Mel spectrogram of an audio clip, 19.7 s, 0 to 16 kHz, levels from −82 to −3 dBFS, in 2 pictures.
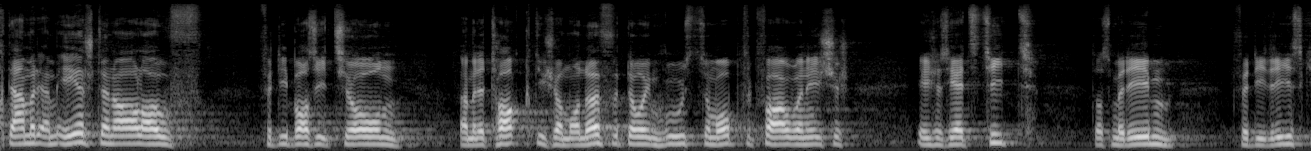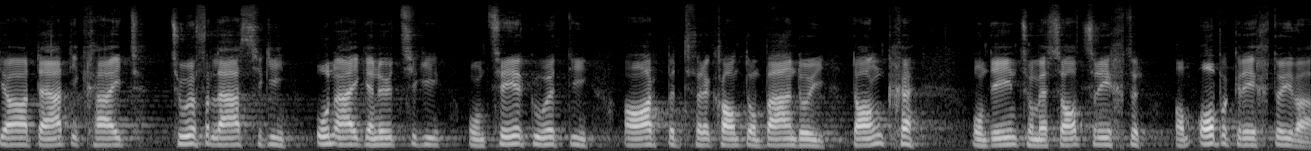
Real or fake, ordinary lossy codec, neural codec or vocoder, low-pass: real; AAC, 96 kbps; none; 14.4 kHz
